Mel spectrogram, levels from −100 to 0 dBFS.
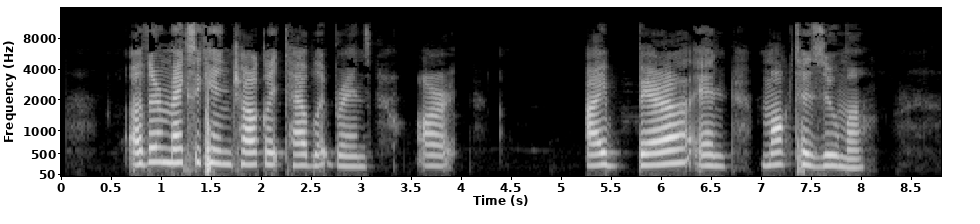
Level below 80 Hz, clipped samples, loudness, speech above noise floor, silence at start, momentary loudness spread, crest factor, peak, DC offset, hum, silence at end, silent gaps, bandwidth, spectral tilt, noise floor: -58 dBFS; under 0.1%; -19 LUFS; 65 dB; 0.65 s; 12 LU; 20 dB; 0 dBFS; under 0.1%; none; 0.8 s; none; 11.5 kHz; -4.5 dB/octave; -84 dBFS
